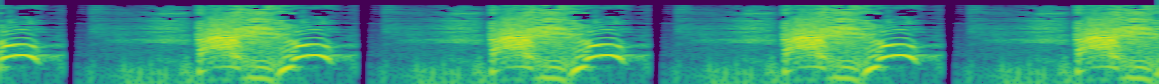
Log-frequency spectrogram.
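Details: Four sneezes, each a quick rising intake followed by an explosive burst, repeating in an identical loop.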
